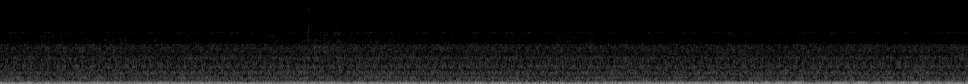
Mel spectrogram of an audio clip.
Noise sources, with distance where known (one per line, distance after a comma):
large-sounding engine, far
